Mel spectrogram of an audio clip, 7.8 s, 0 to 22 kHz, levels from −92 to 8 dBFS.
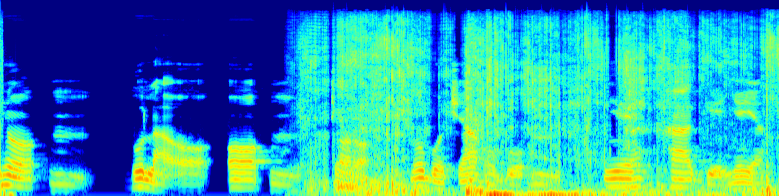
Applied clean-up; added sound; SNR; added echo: none; Tearing; 0 dB; none.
